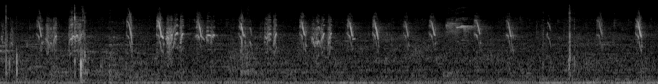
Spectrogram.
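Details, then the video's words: Red-billed nuthatch and white-rumped shama in energetic song. A steady stream of sharp, high chip notes, roughly three per second, with occasional brief whistles mixed in. "Suara kicau burung rambatan paruh merah dan murai batu gacor"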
